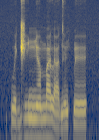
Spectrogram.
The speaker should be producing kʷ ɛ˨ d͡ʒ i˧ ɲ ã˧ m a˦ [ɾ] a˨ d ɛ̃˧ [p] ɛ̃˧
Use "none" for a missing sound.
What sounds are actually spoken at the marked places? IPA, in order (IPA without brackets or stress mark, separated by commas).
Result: l, k͡p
